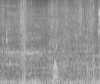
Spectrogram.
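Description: Steady low hum of a large, busy store, with faint voices in the background and nylon fabric rustling as a bag is pulled from a bin.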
